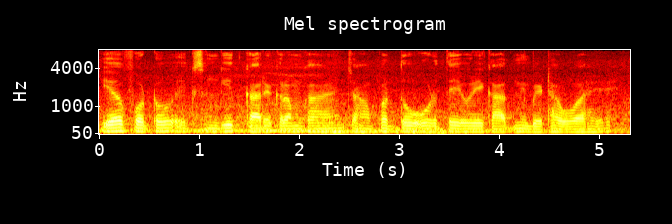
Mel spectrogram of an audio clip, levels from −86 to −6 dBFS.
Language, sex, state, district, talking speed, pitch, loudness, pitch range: Hindi, male, Mizoram, Aizawl, 190 wpm, 105 Hz, -18 LUFS, 100-110 Hz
